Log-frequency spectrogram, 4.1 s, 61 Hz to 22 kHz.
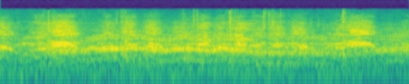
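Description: A large crowd of about 100,000 people, many of them young, cheers and shouts continuously as it accompanies Pope Benedict XVI's Popemobile along the 35-kilometre route from the international airport to León; a dense roar of many voices with rising whoops and calls that stays loud and steady throughout.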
